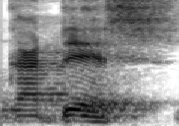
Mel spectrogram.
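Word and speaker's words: קֹדֶשׁ: Kados ini Ibrani yaitu kades bacanya dengan makna holiness, secretness atau kekudusan.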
